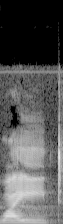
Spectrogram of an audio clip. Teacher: ஒயிட் கொஞ்சம் space இருக்குது. ஒயிட் upper and lower லிப்புக்கும் space இருக்கா. ஸோ ஃப்ரிக்ஷனும் இல்லை, சராசரியாக ஒரு ஏர் பாஸ் ஆகுது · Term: லேபியல் வெயிலாருன்னு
